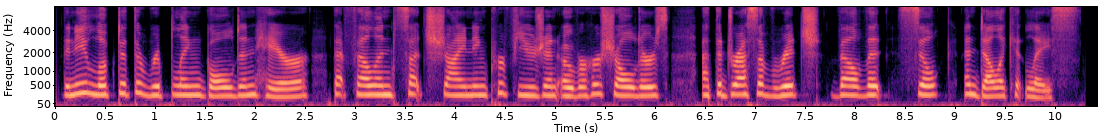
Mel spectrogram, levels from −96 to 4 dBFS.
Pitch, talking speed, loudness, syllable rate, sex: 225 Hz, 155 wpm, -17 LUFS, 4.2 syllables/s, female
